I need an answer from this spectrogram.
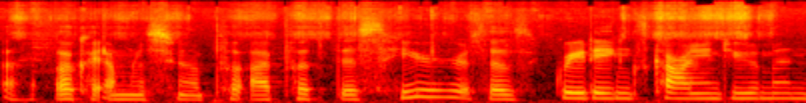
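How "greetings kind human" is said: put-on mechanical, showy, fancy robot voice. Reading a note that greets a kind human: fancy robot voice. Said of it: "my fancy robot voice".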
